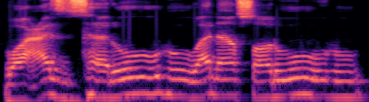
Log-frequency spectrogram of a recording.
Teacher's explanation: ওয়াআযযারুহু ওয়া নাসারুহু, ওয়াআযযা আইন ডিপ হবে, আইন জায়ের সাথে যুক্ত হবে, জায়ের উচ্চারণ জাজালো হবে , রু এক আলিফ লম্বা হবে, হু ছোট হা গুন্না নেই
